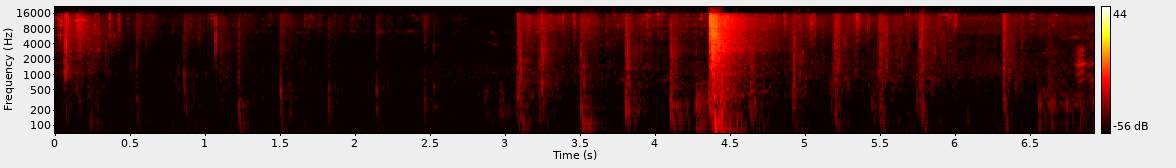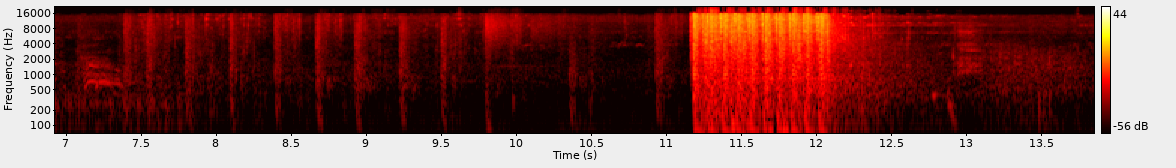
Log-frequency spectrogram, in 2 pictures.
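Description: Gunfire in a realistic shooter game: a loud, sustained full-auto burst near the end, with an earlier single sharp shot and many scattered clicks and taps throughout.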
